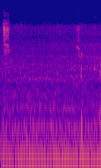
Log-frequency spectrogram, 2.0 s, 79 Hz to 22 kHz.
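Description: Porsche 997 Gen 2 Carrera 4S's 3.8-litre direct-injection flat-six engine idling steadily, with a low, even exhaust pulse.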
